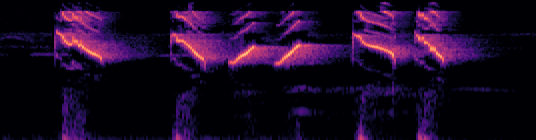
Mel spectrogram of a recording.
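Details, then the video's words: White-eye singing to provoke other white-eyes: five closely spaced, very high chirps, some sliding downward and some sweeping upward, in under three seconds. "Suara Pleci Ini Menggoda Pleci Lain Menjadi Lebih Gacor"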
